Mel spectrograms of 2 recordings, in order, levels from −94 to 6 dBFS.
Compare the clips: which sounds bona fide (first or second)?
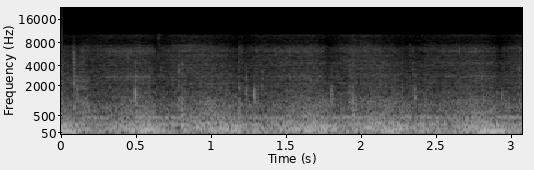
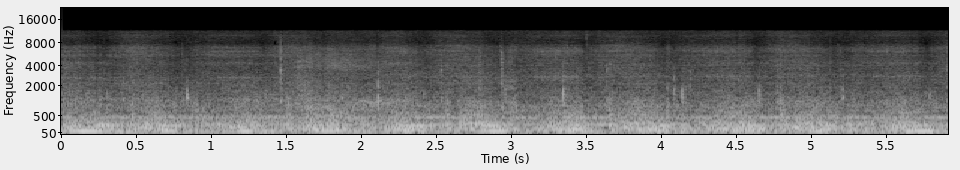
second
